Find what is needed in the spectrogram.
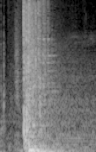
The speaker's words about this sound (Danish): Og en dør, der går op. Og så bliver den smækket.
